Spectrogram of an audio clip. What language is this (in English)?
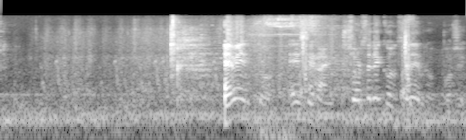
Spanish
